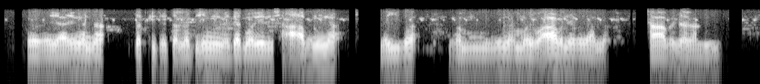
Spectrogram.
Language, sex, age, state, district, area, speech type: Manipuri, male, 30-45, Manipur, Thoubal, rural, conversation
